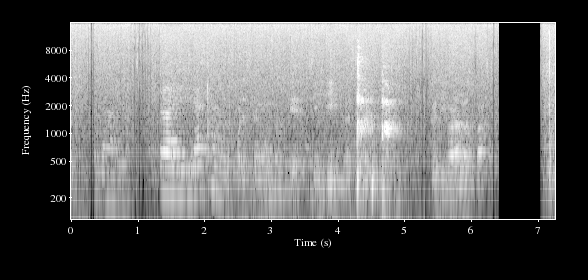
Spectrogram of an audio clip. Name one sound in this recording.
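A young man reads aloud calmly, heard through a microphone.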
